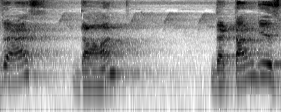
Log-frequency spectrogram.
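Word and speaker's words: दाँत: The teeth is pronounced as dant.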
